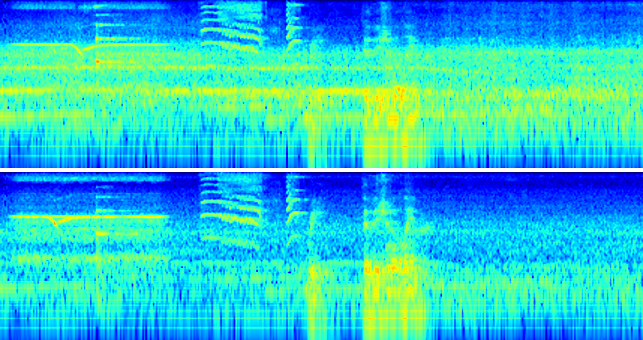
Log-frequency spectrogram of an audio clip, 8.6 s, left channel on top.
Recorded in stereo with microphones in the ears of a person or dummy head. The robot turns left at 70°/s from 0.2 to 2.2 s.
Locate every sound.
1.3 s a piano: 130° left, 1.2 m; by 1.9 s 85° left, 1.2 m
2.7 s a bird: 5° left (ahead or behind), 0.8 m
4.1 s a man speaking: 25° right (ahead or behind), 7 m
